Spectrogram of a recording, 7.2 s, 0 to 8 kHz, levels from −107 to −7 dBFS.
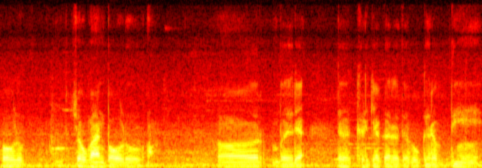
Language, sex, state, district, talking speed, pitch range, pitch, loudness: Garhwali, male, Uttarakhand, Uttarkashi, 75 wpm, 95-105 Hz, 100 Hz, -21 LUFS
